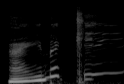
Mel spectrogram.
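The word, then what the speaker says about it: Heinicke: I know they – what's the proper pronunciation of the quarterback who played for them in the playoffs? Is it Heineke? – Yes.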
